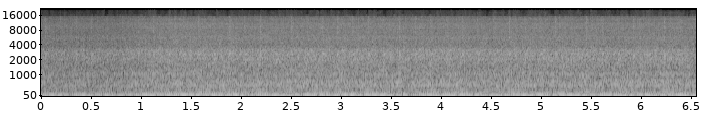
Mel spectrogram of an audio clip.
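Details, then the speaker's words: 1964 Ford Thunderbird FE 390, Edelbrock Pro Flow EFI, after fuel mapping changed to fix lean starving, still learning: steady even V8 idle, smooth low rumble, no misses or knocks — normal idle. "okay got it guys I had to make a call to uh edel Brock and we had to changed the fuel mapping a little bit it was starving itself essentially but oh yeah sounds good"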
